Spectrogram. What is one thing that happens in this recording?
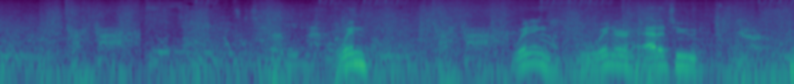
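Magic spell effects whoosh and crackle in a video game.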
